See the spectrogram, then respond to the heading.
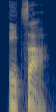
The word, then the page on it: etsah: Hebrew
